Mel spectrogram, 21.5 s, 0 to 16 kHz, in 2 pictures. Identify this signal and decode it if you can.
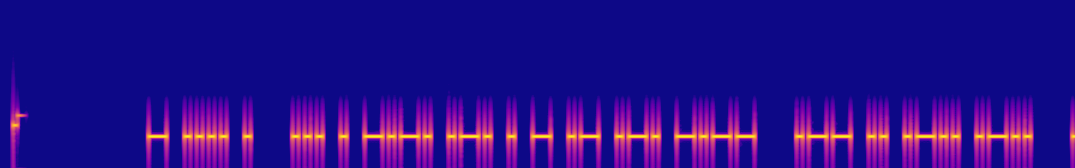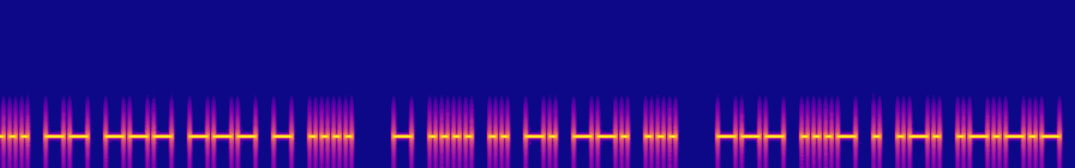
Morse code, heard as a keyed tone, about 20 wpm, 700 Hz. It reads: THE SECRETARY WILL SMOOTH THINGS OVER.
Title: Sentences from Top 1400 Words 20wpm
